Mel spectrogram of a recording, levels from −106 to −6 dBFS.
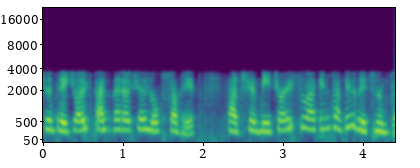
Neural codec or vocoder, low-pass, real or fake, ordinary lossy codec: codec, 44.1 kHz, 1.7 kbps, Pupu-Codec; 3.6 kHz; fake; none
